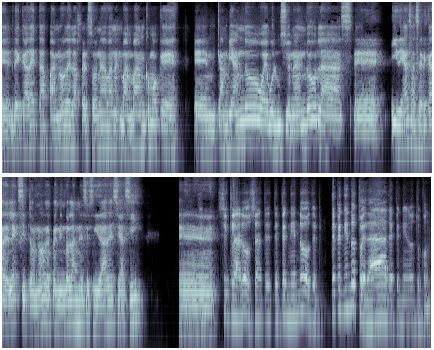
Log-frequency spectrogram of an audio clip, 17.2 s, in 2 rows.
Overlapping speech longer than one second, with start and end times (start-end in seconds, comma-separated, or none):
none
